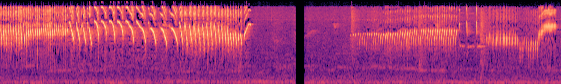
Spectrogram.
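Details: Canary song for training young canaries: about five seconds of fast rattling trills and falling sweeps, then a near-silent gap and softer steady high tones with quiet background.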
